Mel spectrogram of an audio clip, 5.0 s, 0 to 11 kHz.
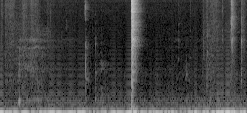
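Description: KJW KC-02 airsoft trigger mechanism worked by hand, with light clicks of the trigger and sear. About two and a half seconds in, one loud, sharp snap as the spring-loaded steel hammer is released and flies up.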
